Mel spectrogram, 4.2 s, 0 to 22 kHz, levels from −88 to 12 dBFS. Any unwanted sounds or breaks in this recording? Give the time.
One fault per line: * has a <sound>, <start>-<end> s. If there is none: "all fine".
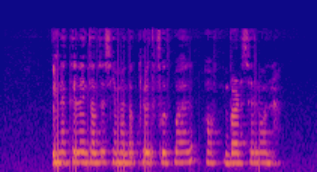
all fine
